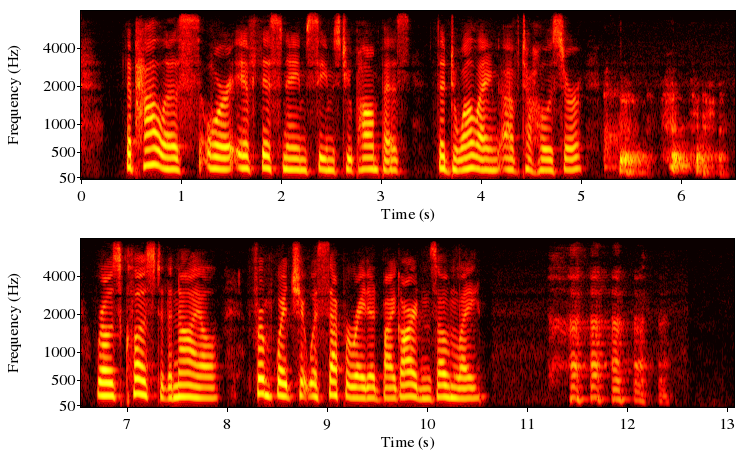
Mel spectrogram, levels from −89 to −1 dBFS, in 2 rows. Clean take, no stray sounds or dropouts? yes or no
no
